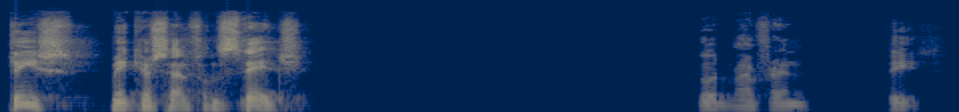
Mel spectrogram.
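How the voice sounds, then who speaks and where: A man's voice: mid-range voice, very animated, slow pace, pushed and bright. A man from New Zealand with a Kiwi accent, moderating a panel in a friendly, informal way.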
